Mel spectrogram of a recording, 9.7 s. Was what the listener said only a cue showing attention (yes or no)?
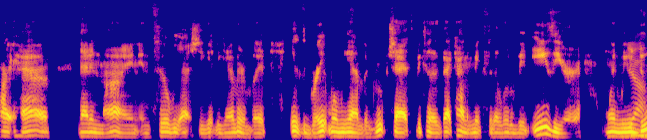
yes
